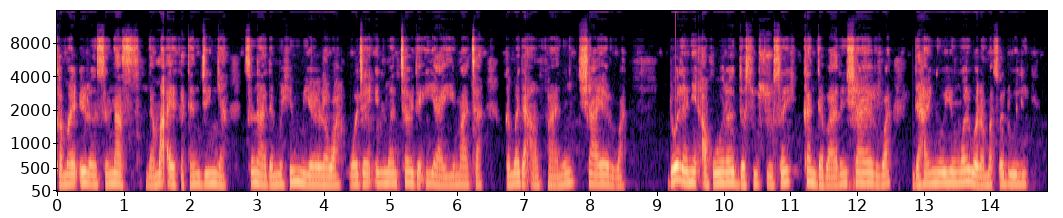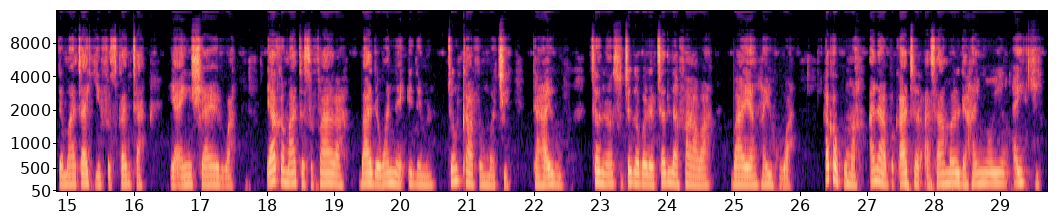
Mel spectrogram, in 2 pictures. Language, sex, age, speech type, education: Hausa, female, 30-45, spontaneous, tertiary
